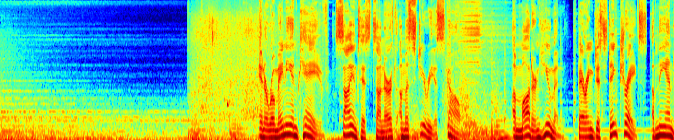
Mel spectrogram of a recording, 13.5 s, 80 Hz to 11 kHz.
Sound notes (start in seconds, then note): 3.7 water dripping and sloshing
